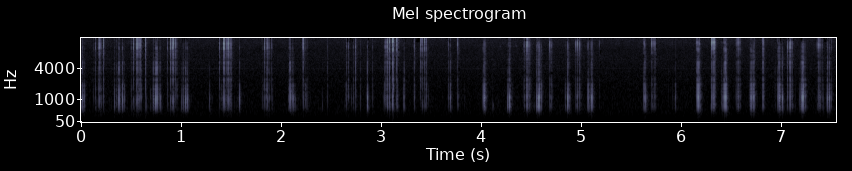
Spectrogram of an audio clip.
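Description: A rounded square glossy plastic cushion foundation compact, held upright, is tapped on its lid with long nails. Quick, dry, clicky taps come in uneven bursts and single strokes, centered in the mids around 1 kHz with a bright edge and almost no low end. Each tap stops almost instantly with no ring.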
